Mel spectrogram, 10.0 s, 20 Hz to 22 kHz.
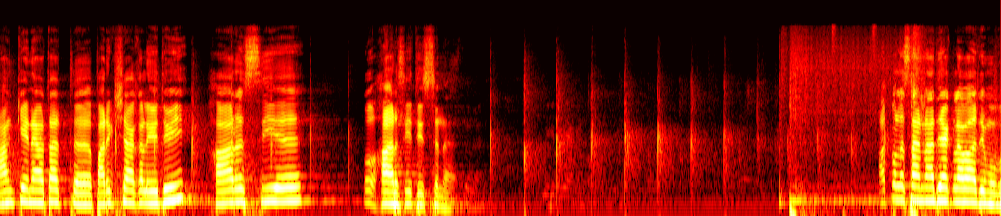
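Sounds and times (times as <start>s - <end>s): slow hand clapping: 1.1s - 3.7s, 4.8s - 9.2s.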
